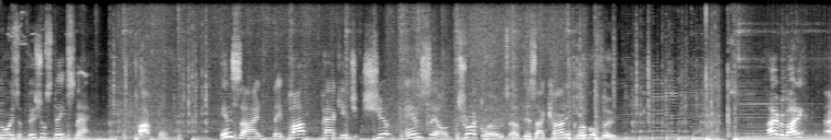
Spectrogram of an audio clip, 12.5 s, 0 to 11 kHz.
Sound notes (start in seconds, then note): 9.3 popping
